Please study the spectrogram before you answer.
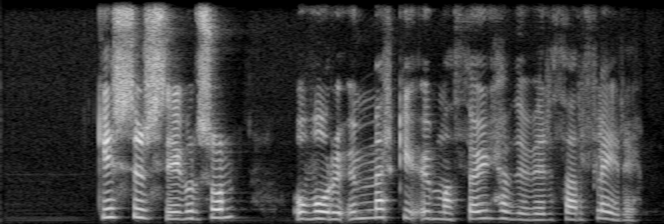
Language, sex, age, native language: Icelandic, female, 30-39, Icelandic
